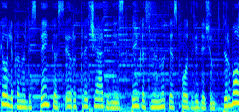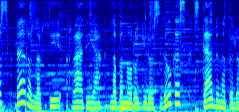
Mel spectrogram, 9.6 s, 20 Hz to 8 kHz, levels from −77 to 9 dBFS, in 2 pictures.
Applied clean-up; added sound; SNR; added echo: none; none; none; none.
